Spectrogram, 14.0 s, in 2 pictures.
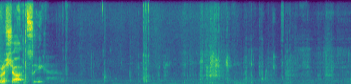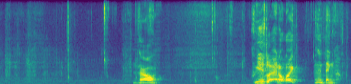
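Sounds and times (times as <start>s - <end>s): man chewing crunchy snack: 1.2s - 9.8s, 10.8s - 12.0s.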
